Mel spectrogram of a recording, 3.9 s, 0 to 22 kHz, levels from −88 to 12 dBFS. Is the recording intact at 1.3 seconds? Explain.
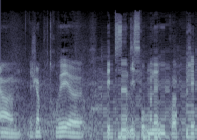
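Yes, at 1.3 seconds the audio is intact, with no dropout, click, distortion or other fault at that moment.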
